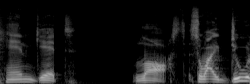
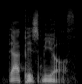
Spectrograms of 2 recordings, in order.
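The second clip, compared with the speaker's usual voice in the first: normal talking voice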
